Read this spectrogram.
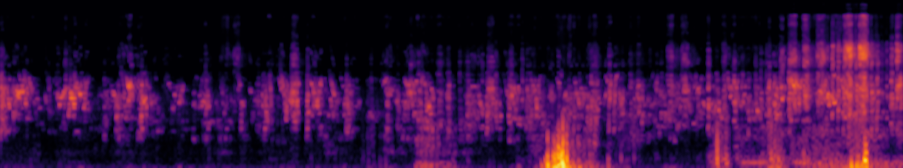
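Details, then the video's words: Budgies kept as pets, chattering. Rapid twittering and warbled chirps come in short bursts, and a harsher squawky passage rises near the end. Low bumps and rattles from handling or perches sound in the second half. "Budgie Chirping Sound"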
